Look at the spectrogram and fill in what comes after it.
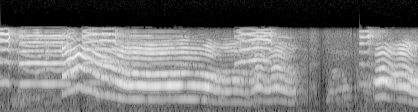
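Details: Border Terrier singing: drawn-out, tonal howling notes that slide down and waver, a sustained steady stretch in the middle, a brief pause, then a renewed rising wail at the end.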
